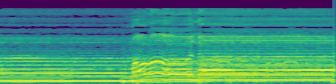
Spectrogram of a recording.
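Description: Wordless chant-like naat intro: layered held notes over a low drone. A melodic line rises and falls just before two seconds in, then settles onto a steady higher held note.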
